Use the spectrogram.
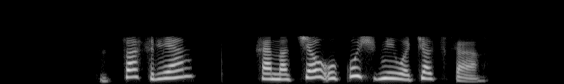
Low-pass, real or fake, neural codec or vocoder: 3.6 kHz; fake; codec, 16 kHz, 1 kbps, FunCodec, trained on Chinese and English, 50 frames a second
